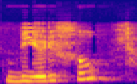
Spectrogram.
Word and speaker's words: beautiful: falei com vocês né quando tem essa junção de uma consoante da consoante ter mais uma vogal geralmente ele vai se transformar na letra R na letra R por isso nós pronunciamos beautiful mas também pode haver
